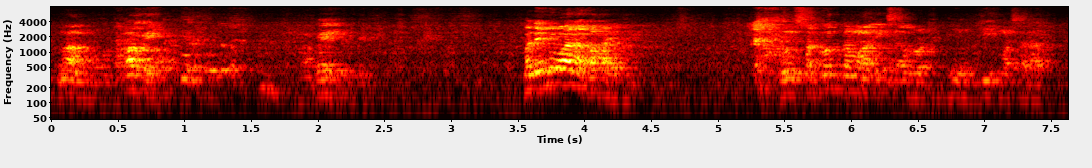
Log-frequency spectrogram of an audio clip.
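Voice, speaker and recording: Male seminar trainer, teasing banter, slightly high voice, echoey training room, noisy background. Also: expressive, normal speed, pauses often. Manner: teasing, banters with the audience, often asks "right?". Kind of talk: live seminar talk to trainees.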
